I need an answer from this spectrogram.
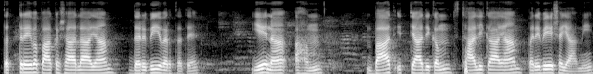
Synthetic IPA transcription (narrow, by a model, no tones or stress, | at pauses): t̪ɐt̪ɾeːʋɐpaːkɐʃaːlaːjaːmd̪ɐɾʋiːʋɐɾt̪ɐt̪eː | jeːnɐːɐɦɐm | baːt̪it̪jaːd̪ikɐmst̪ʰaːlikaːjaːmpɐɾiʋeːʃɐjaːmi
